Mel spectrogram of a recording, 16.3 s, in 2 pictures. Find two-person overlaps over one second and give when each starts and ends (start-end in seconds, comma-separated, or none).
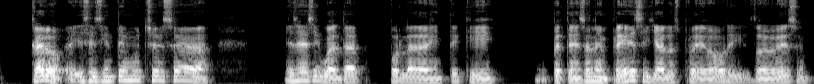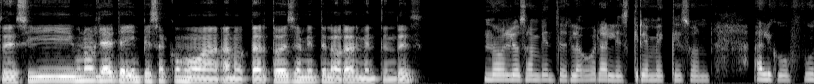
none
